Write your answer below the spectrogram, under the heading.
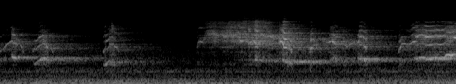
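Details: Falcons feeding chicks at a nest in Orange, Australia, 13 November 2022. Short, rapid chipping notes lead into a longer run of loud, rasping, harmonic wails.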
